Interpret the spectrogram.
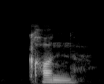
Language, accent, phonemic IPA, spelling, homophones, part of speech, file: French, France, /kʁon/, crosne, Crône / crône / crônes / Crosnes / crosnes, noun, LL-Q150 (fra)-crosne.wav
- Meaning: Chinese artichoke, crosne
